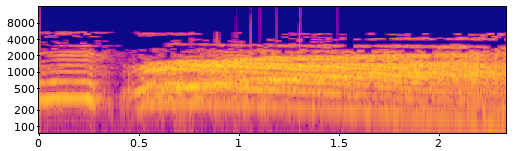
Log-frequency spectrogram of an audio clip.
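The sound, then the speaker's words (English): A voice imitating a large dragon breathing out fire: a brief voiced grunt, then a long, loud, strained roaring exhale held steady, its pitch sagging slightly toward the end. “a large dragon flew up. It took an enormous fiery breath.”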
